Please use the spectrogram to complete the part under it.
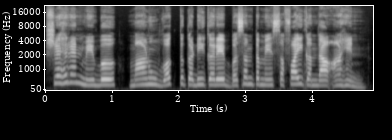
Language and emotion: Sindhi, neutral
